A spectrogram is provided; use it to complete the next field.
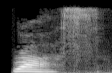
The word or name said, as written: raas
